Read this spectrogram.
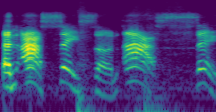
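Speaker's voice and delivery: exaggerated high Southern drawl. Mid-roleplay, a player slips into a Foghorn Leghorn voice. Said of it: "like you're doing like Southern Lightning McQueen".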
